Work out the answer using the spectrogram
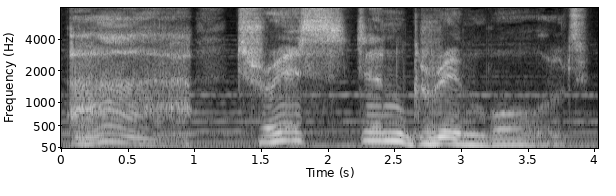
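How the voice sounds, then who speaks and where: An actor playing a scheming, obsequious servant of a dark king in a fantasy audio drama, with a courtly, measured manner. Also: medium pitch, very animated, gravelly, heavily acted. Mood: eager servility. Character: fawning, scheming male henchman to a dark king. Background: dramatic music.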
